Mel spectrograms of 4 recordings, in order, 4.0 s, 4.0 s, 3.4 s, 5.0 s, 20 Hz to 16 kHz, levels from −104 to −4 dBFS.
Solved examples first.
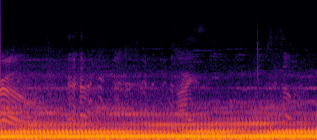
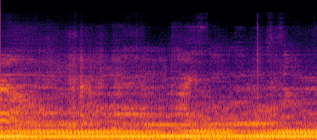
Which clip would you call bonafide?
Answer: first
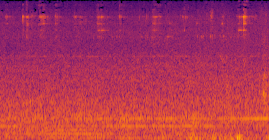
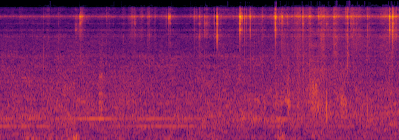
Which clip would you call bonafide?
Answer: first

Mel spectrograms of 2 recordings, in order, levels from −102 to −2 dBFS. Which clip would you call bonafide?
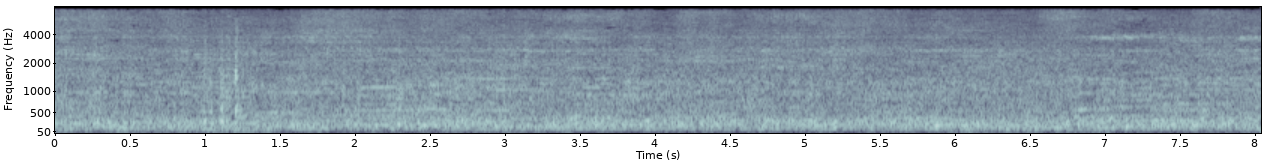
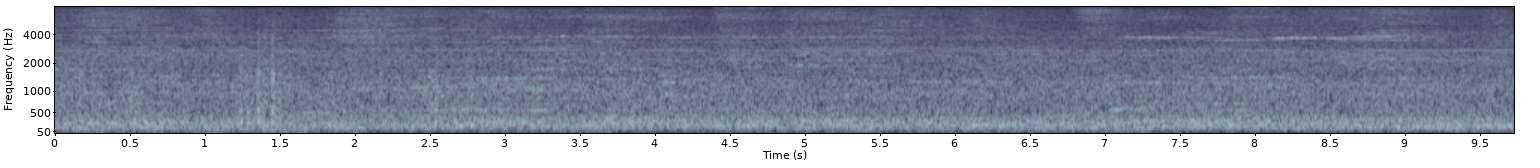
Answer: second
